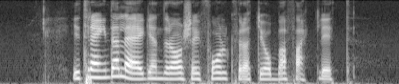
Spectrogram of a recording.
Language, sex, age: Swedish, female, 19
